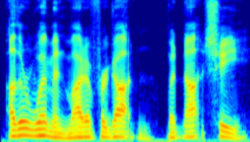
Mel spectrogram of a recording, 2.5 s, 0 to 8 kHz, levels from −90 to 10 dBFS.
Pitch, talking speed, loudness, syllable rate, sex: 110 Hz, 190 wpm, -17 LUFS, 5.3 syllables/s, male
